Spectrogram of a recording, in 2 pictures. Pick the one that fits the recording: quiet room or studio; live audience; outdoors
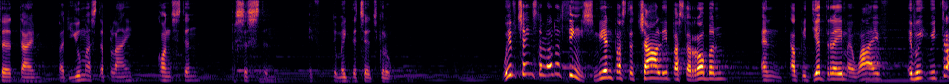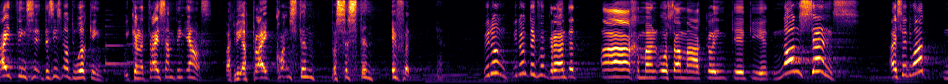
live audience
